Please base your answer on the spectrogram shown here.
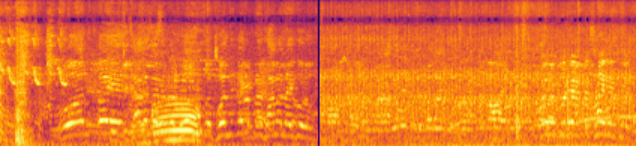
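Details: Cattle on a farm, several animals lowing in overlapping, drawn-out moos with rich harmonics through the first half, then a sudden cut to a steady low rumble with fainter calls and background noise.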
